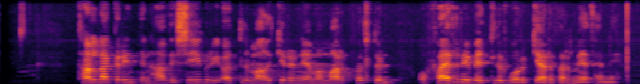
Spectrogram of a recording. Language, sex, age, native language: Icelandic, female, 40-49, Icelandic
